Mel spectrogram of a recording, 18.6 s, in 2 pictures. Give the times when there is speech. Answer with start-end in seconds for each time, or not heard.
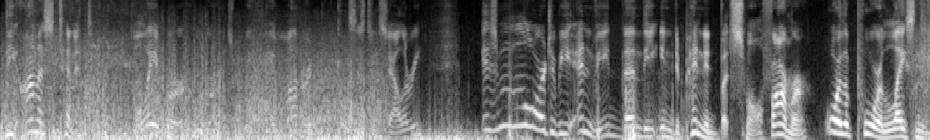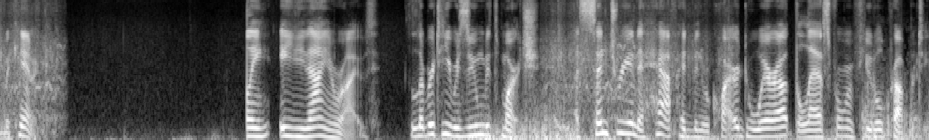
0.0-9.8, 11.8-18.5.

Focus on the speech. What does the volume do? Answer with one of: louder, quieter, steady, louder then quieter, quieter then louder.
louder.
